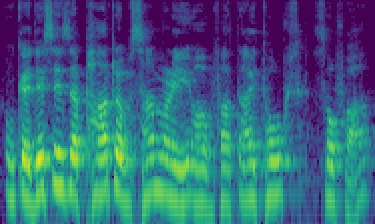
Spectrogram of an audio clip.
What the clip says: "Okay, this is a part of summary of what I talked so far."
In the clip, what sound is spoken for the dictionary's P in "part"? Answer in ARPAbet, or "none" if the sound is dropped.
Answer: P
